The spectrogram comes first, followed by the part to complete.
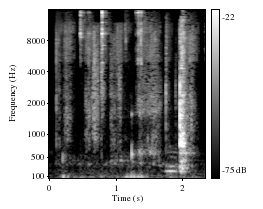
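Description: Faint, scattered scrapes and light clicks of a metal spoon stirring soaked dried red chillies in a non-stick pan of heating water.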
